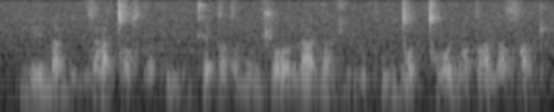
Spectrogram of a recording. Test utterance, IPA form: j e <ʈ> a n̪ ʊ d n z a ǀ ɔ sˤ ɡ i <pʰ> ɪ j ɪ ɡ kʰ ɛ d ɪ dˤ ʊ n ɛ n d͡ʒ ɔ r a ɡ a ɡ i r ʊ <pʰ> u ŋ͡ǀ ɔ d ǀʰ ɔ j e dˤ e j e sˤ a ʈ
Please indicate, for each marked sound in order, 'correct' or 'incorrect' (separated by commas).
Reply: incorrect, correct, correct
